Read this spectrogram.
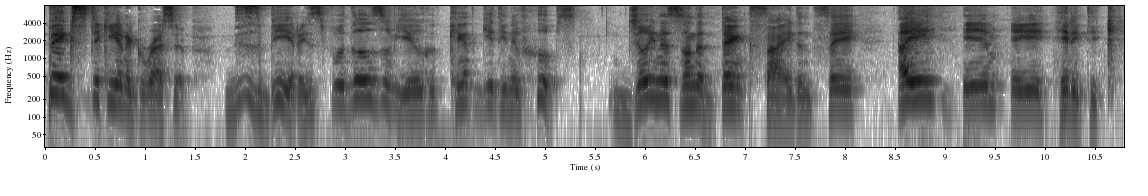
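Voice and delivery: hammed-up, emphatic Russian accent; Borat-style Russian accent. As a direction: proclaim it in a fake Borat accent. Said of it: "just gonna sound like Borat".

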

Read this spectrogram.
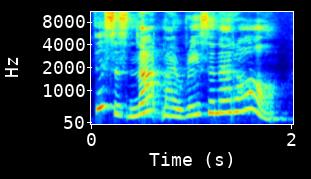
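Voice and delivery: lightly voiced gentle teacher; a hint of the meek young teacher; Miss Honey pleading. Teacher protesting to her headmistress, lightly voiced.

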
